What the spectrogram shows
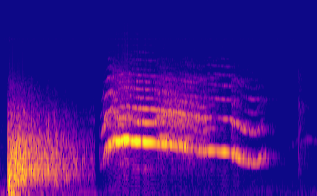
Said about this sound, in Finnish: Varjelkoon, ammuitte naisen.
